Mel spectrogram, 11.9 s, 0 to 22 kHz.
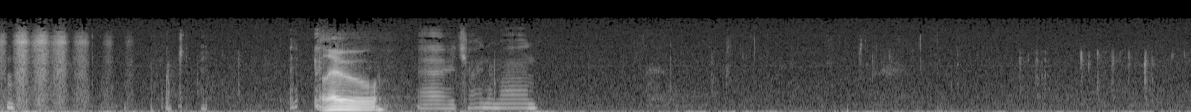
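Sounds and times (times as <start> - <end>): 
speech: 0.0 - 0.5, 3.2 - 3.9, 4.5 - 5.5
steady hiss: 0.0 - 11.9
faint typing on a computer keyboard: 10.2 - 11.9.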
